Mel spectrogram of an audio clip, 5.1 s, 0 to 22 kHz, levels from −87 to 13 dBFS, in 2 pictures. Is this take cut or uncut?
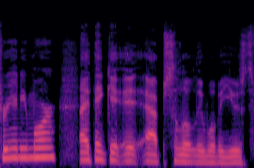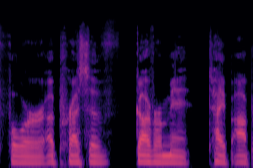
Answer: cut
